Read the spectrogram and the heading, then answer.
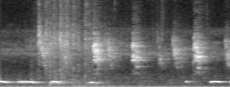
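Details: Spotted dove from a dove-keeping garden in Ba Vì, Hanoi, northern Vietnam, singing the six-note style with a three-note ending: low, hollow coos in a rolling series, with chirping from other small birds overhead.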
